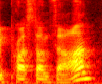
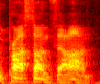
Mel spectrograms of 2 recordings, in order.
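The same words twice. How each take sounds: First: "pros ton theon" lifting up at the end; pitch rise on theon. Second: "pros ton theon" dropping down at the end; falling pitch. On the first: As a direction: let the pitch climb on "theon". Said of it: "grave means it goes down". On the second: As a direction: let the pitch fall on "theon". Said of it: "as opposed to". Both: Shown as a demonstration.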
